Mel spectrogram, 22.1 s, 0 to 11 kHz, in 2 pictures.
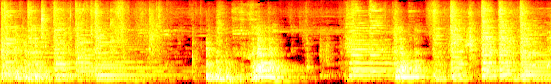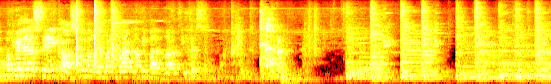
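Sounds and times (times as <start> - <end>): acoustic guitar strumming chords: 0.0 - 13.9, 17.7 - 22.0.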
